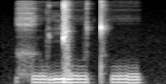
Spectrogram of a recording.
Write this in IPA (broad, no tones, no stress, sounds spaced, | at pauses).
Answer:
x ɯ w ŋ͡ǀ u tʰ u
